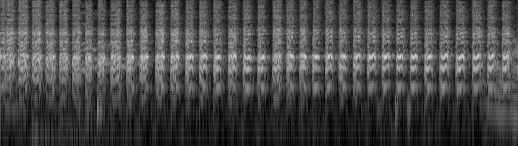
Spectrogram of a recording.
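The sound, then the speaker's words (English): Chicken clucking that sounds like laughter: a fast, even run of many short, bright clucks repeating steadily throughout, loud and alone with no voices. “The chicken laughing. I knew it was a chicken laughing, because if you go on the internet, that's the most popular thing.”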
